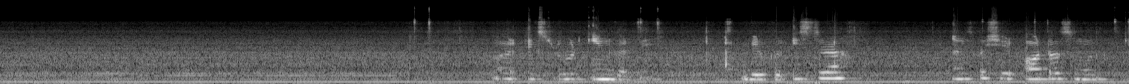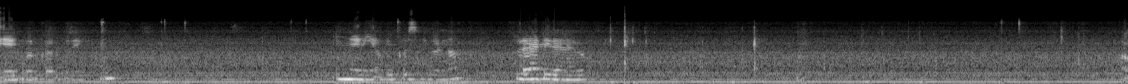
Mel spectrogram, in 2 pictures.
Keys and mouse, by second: 0.3 i, 5.0 e, 7.0 Tab, 8.1 KP_6, 11.3-13.1 right drag, 14.3-15.4 right drag, 17.3 KP_6, 17.5 KP_6, 17.8 KP_6, 18.5 KP_6, 19.9 Tab, 20.4 Tab, 21.3 click, 21.8 Tab.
